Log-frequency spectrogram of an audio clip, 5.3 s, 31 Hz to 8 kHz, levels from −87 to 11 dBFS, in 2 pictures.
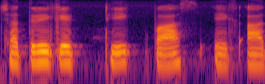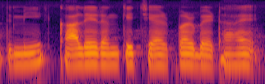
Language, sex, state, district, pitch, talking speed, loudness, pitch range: Hindi, male, Assam, Kamrup Metropolitan, 115 Hz, 145 wpm, -19 LUFS, 110-125 Hz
